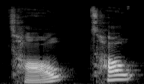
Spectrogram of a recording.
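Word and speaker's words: 曹操: So, cao, cao, so it's an ascending tone, and then a flat tone.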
